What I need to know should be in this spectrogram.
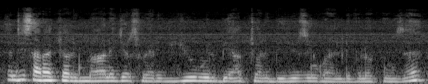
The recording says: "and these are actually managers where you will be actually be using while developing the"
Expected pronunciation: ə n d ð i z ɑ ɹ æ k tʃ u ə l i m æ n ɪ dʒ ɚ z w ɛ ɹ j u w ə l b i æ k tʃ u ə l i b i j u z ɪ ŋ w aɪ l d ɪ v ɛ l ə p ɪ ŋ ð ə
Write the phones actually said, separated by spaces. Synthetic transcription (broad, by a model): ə n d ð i s ɑ ɹ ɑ k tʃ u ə l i m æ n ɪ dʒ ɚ s w ɛ ɹ j u w ə l b i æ k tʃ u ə l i b i j u z ɪ ŋ w aɪ l d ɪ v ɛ l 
